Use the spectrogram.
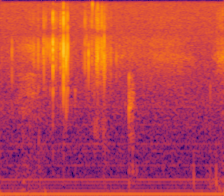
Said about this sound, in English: could you crunch that pizza anymore? No. I'm gonna just have to edit this thing so much. Stop.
